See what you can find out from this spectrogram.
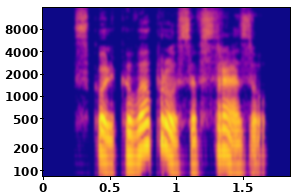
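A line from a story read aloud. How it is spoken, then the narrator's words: Laughing. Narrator (Russian): засмеялся Саватов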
